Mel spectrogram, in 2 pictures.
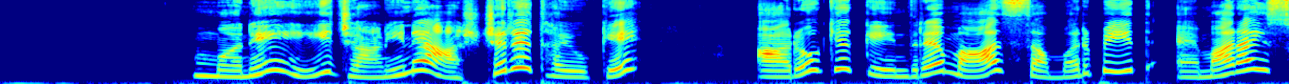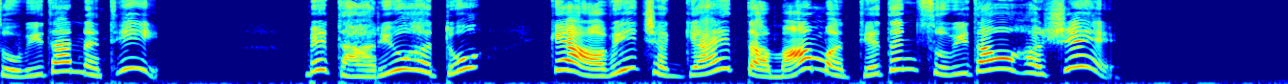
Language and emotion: Gujarati, surprised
